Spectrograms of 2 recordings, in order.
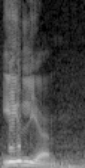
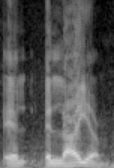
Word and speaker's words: Eliam: this bat shiba the daughter of ilam or in some pronunciations eliam whatever the wife of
